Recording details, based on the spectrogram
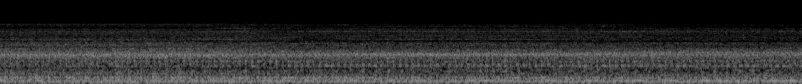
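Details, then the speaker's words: Lathe-headstock-powered milling machine power head at its first startup after final assembly, driven through a phase converter and set for roughly 48 RPM: a steady, even hum with no knocks or rattles. It runs cleanly. "There we go, everything's running nice and smooth."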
